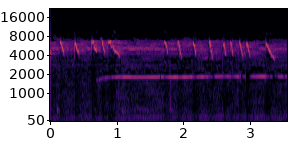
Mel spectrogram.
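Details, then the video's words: Oriental white-eye singing as training material for other birds learning ngalas: quick bursts of thin, high, falling whistles in uneven clusters, with a steady high tone entering after the first second and holding to the end. "PEMANCING PLECI BAHAN UNTUK BELAJAR NGALAS"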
